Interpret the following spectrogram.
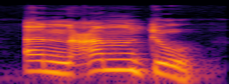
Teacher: नून साकिन के बाद आइन है, इजहार हल्की होगा, गुन्ना नहीं होगा।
